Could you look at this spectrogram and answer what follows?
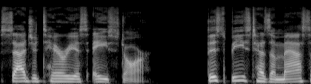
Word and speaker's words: Sagittarius A*: It's called Sagittarius A, pronounced Sagittarius A star.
